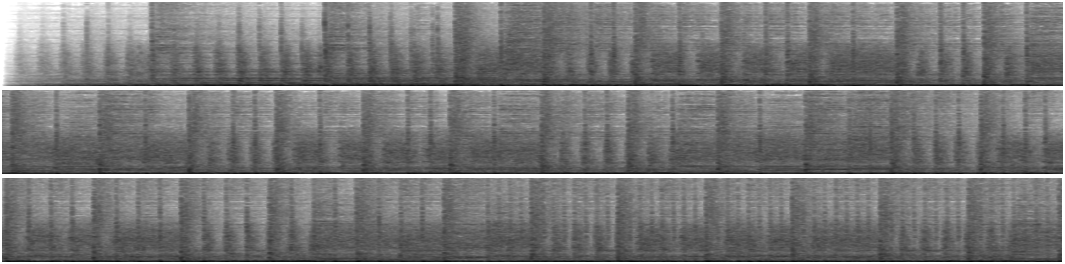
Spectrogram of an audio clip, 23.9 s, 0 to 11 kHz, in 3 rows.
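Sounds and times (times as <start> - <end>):
palm-muted guitar: 0.2 - 23.8.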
